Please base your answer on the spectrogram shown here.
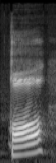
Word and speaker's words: ق: Jangan katakan ko, k, ku, tapi qo, qi, qu; Tidak akan ada yang keluar, tidak akan ada hembusan napas karena makhraj sesuai dengan aturan.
